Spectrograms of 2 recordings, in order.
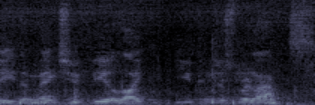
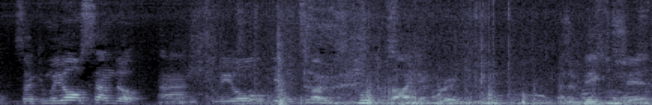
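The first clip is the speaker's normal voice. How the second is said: wedding toast speech; 5 dB louder than usual. Real, not acted. Calls the room to toast.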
